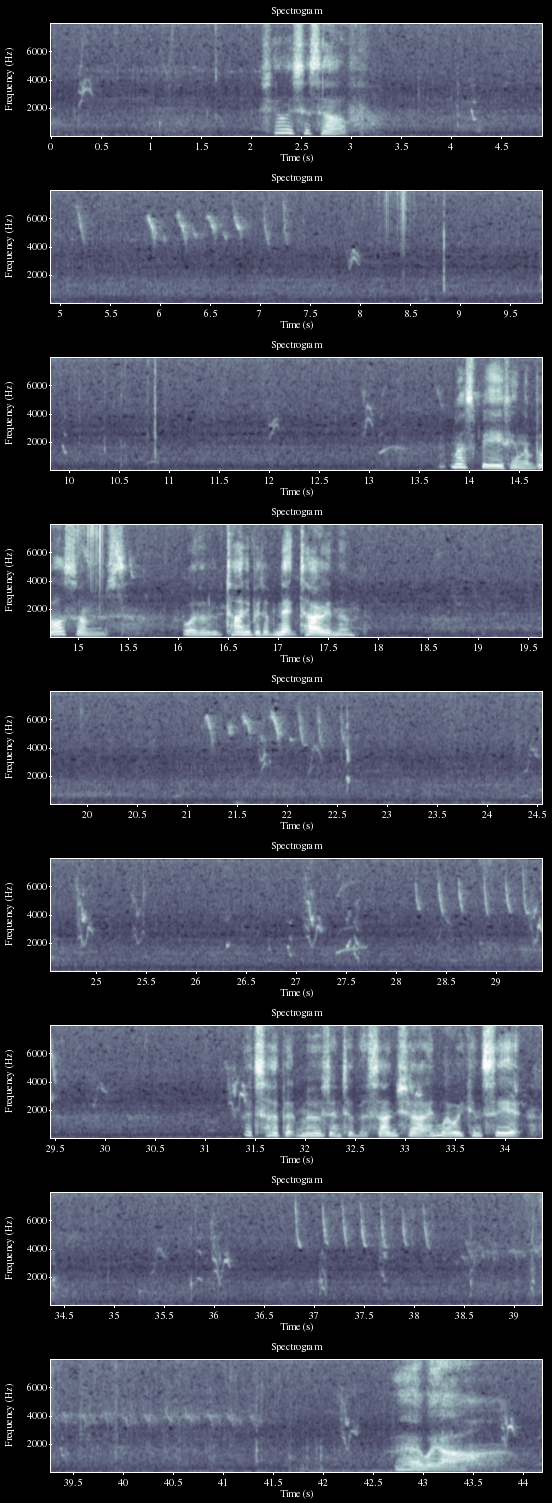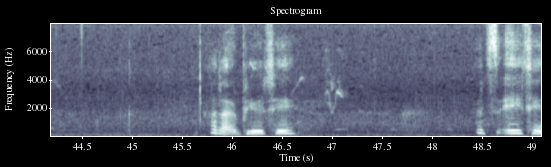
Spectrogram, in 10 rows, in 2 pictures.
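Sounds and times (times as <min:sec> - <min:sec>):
faint high-pitched bird chirps: 0:24.3 - 0:25.6, 0:26.2 - 0:30.1, 0:36.8 - 0:41.5, 0:46.6 - 0:47.3.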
